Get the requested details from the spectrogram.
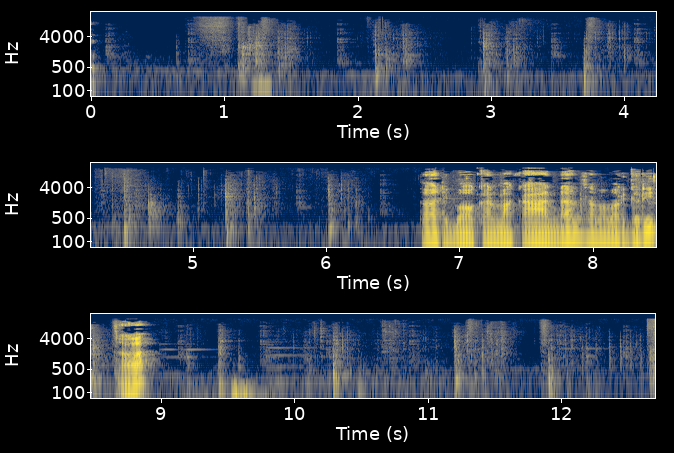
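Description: Slow footsteps thud on a wooden floor, coming closer.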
